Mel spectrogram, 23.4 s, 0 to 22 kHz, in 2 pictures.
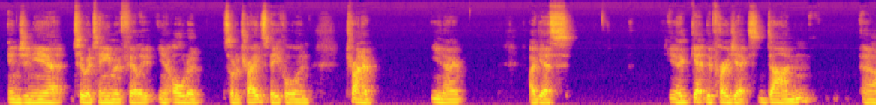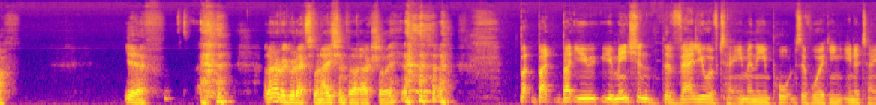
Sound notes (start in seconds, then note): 16.7 laughing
